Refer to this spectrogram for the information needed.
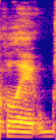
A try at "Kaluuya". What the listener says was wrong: Kaluuya. that's our Northeastern coming into play because we run our syllables together just by natural.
